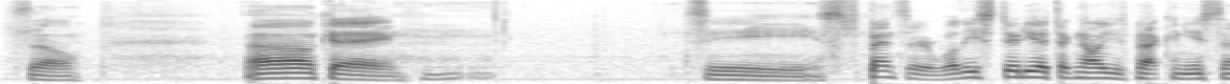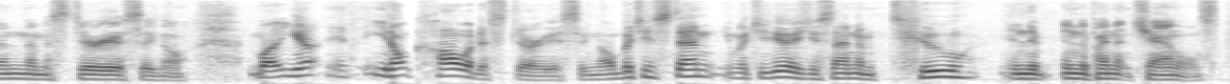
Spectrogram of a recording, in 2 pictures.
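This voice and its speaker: A man's voice: medium pitch, animated, normal speed. A man hosting a casual tech livestream, answering chat questions and explaining things in a blunt, opinionated way.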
